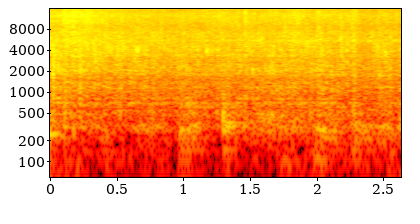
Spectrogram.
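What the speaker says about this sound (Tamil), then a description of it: "கட் பண்ணி வச்சுருக்க வெங்காயத்தை போட்டுக்கலாம். போட்டுட்டு நல்லா ஃப்ரை பண்ணிக்கலாம்." Steady, close sizzling of chopped onions and cumin frying in hot oil, a continuous hiss with faint stirring scrapes throughout.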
